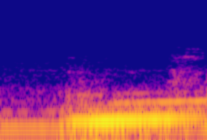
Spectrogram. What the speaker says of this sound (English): So engine is starting.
